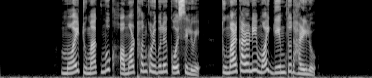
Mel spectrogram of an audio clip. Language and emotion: Assamese, angry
